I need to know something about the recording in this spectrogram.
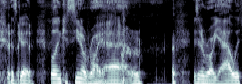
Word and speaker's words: Royale: And Royale is how you say the word.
